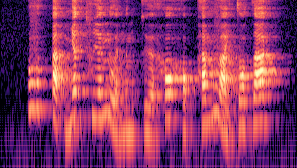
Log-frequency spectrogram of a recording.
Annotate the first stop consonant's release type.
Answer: plain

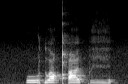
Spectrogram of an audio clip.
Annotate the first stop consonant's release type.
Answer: implosive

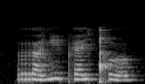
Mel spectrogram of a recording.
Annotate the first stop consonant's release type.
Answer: aspirated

